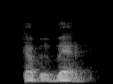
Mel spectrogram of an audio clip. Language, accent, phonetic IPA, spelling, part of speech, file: Catalan, Valencia, [ˈkab ˈvɛɾt], Cap Verd, proper noun, LL-Q7026 (cat)-Cap Verd.wav
- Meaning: Cape Verde (an archipelago and country in West Africa)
